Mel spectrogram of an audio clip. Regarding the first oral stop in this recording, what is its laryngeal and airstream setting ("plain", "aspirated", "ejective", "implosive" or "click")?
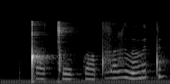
click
